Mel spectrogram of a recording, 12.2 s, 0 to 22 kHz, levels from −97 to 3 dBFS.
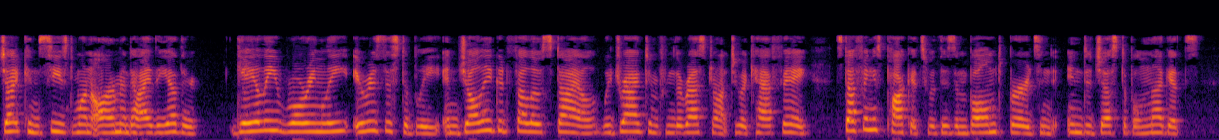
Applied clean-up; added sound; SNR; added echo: none; none; none; none.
